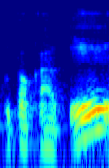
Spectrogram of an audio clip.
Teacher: Vokal I lidahnya di atas, tapi tetap menjulur ke depan dan tidak bulat.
